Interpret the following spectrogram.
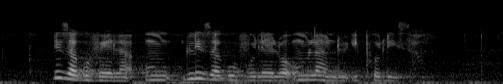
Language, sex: South Ndebele, female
